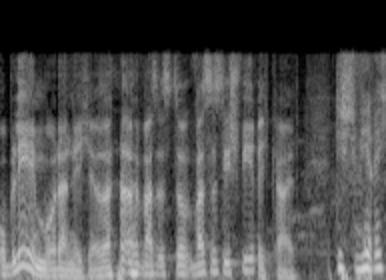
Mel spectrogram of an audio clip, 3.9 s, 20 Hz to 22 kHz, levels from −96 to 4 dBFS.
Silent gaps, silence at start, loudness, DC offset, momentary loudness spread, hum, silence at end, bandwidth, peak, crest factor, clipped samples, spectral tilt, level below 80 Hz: none; 0 s; -23 LUFS; under 0.1%; 9 LU; none; 0 s; 10.5 kHz; -6 dBFS; 16 dB; under 0.1%; -5 dB/octave; -38 dBFS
